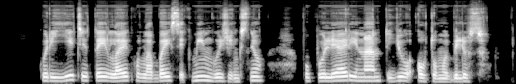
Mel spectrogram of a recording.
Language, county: Lithuanian, Telšiai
